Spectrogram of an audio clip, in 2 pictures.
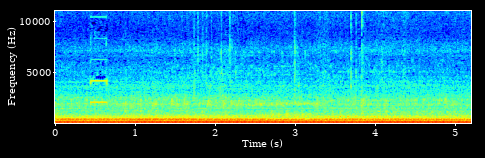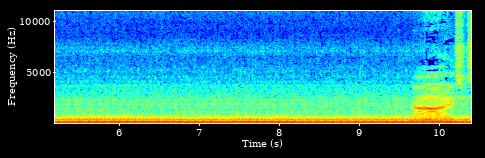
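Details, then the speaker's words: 2005 Mercedes SLK55 AMG idling after a fuel system refresh: new fuel pump, fuel level sending unit and fuel filter. Fuel took a while to refill the drained lines. The idle is smooth and even with a steady low throb and no misfire; the repair was a success. "sounds good so it did take a bit of time there for the field to get to obviously the fuel line the fuel filter whatever else that I drained seems good here we'll just let it run for a bit"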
